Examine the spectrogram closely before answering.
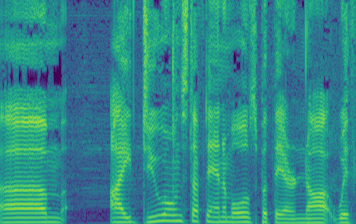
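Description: Speaking with a Canadian accent, a man has a plain, everyday voice, ordinary pitch variation and a moderate pace. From Canada, Windsor, Ontario. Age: 30s. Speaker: podcaster. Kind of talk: casual chat.

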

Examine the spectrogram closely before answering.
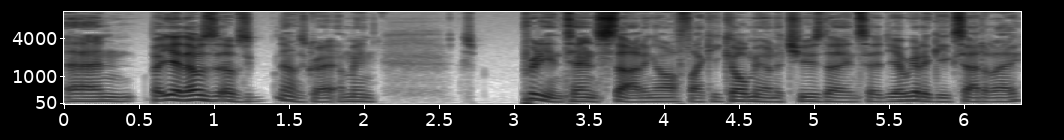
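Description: With an Australian accent, a man talks at a very fast pace in a medium pitch with fairly even intonation. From Australia, Melbourne area. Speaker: singer and guitarist. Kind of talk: casual chat.

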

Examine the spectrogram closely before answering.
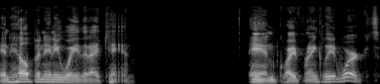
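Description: Energetic in tone, a man speaks. The sound is dry and close with no echo, on a very clean recording with a silent background. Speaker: game show performer and comic writer. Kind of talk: casual interview.

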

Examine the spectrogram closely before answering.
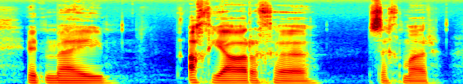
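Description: A man's very deep, low voice, monotone and flat, on a very clean recording with a silent background. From Malawi, South African parents. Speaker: lecturer and food security project developer. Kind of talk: casual interview. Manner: halting, many fillers and repeats.

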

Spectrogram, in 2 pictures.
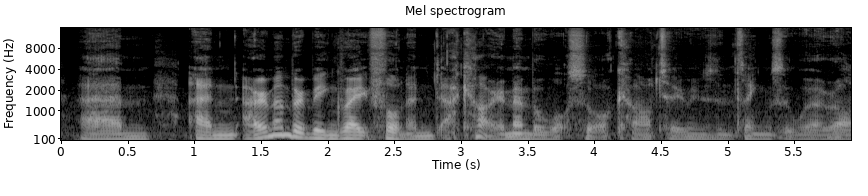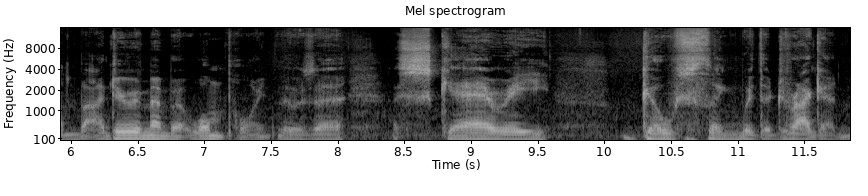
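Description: On a very clean recording with a silent background, a man with a very deep, low pitch speaks at a moderate pace, somewhat breathy, with ordinary pitch variation. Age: 50s. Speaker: interviewee, hospital patient. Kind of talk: recorded interview, reminiscence.

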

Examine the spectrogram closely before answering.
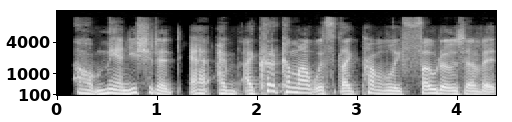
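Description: A woman talks at a moderate pace with ordinary pitch variation. Her pitch is very deep and low. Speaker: podcaster. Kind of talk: casual chat.

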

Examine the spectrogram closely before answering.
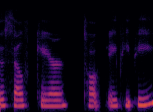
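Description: A woman speaks in a fairly high, somewhat breathy voice. The sound is dry and close with no echo, over a quiet background. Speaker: body piercer. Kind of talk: casual chat. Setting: video call.

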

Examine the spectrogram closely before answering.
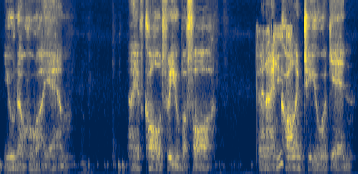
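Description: A man puts on a raspy, menacing character voice. He goes at a moderate pace with long, frequent pauses. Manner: commanding, menacing.

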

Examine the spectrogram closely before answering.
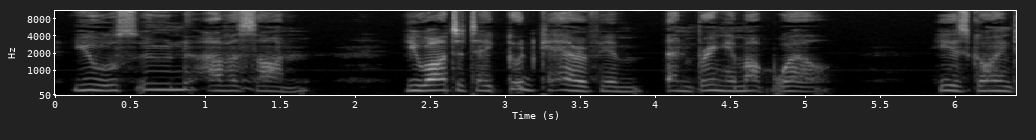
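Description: Someone does a put-on character voice, fairly high in pitch, at a moderate pace. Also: female-sounding voice.

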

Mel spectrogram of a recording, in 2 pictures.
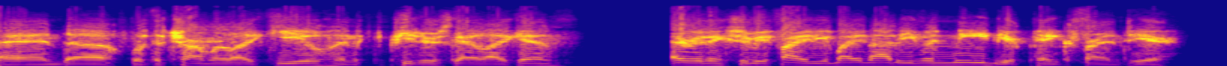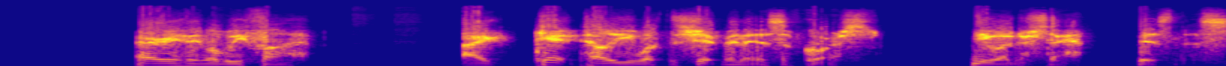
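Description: A man does a put-on, robotic character voice at a medium pitch. He moves at a fairly quick pace but leaves long, frequent pauses. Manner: slick, pushy, crude.

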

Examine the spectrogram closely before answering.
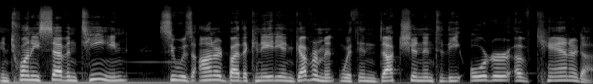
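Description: A man with an American accent speaks at a high pitch and a fairly quick pace. His intonation stays fairly even as music plays in the background. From United States. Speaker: podcast host. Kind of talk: interview conversation.

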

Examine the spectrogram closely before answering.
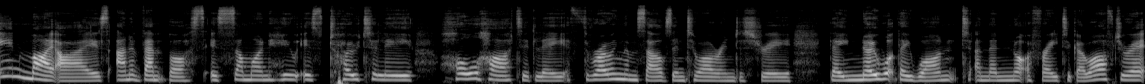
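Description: A woman speaks at a moderate pace with a medium pitch. Her intonation is fairly even. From UK. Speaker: podcast co-host. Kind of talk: casual chat.

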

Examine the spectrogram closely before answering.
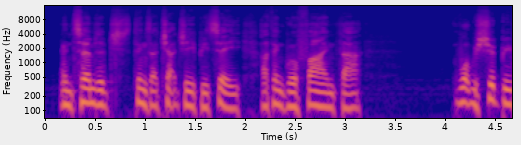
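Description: Over a silent background on a very clean recording, a man's medium-pitched voice has a dark, mellow tone and ordinary pitch variation, with a dry, close sound and no echo. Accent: English. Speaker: podcast host and teacher. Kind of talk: casual interview chat.

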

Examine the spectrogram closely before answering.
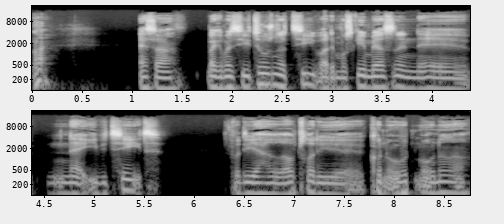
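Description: The speaker is a man with a medium pitch and an ordinary speaking voice. He talks at a fairly slow pace. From Denmark, Funen. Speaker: stand-up comedian. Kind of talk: interview. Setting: studio.

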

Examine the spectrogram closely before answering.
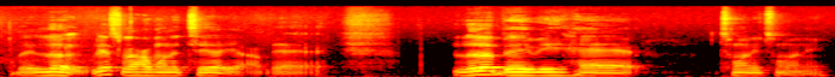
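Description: A man talks at a fairly slow pace, leaving long, frequent pauses. The room echo is audible. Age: 20s. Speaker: podcast host. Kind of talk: casual chat.

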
